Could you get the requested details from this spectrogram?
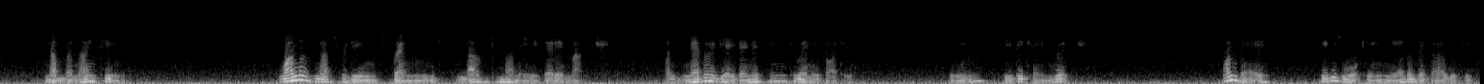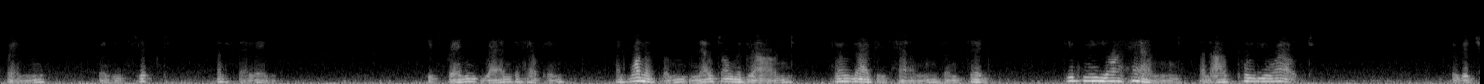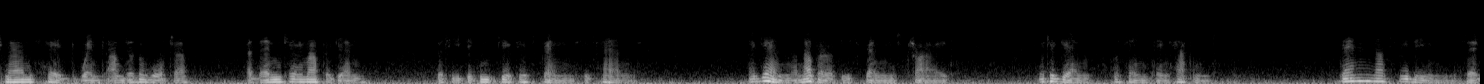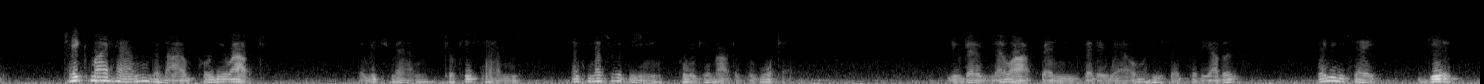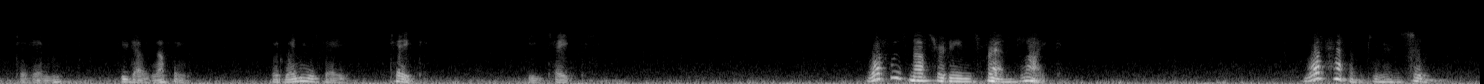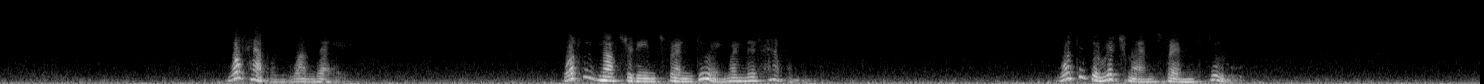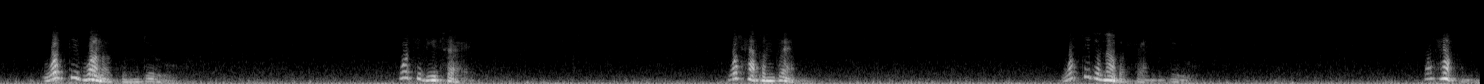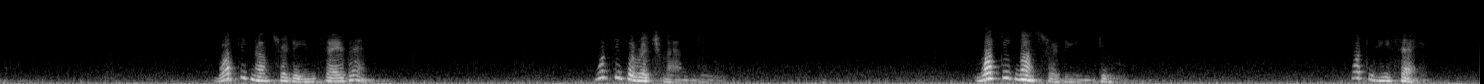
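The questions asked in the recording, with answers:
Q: What was Nasruddin's friend like?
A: He loved money very much and never gave anything to anybody.

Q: What happened to him soon?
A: He became rich.

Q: What happened one day?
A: He slipped and fell in the river.

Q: What was Nasruddin's friend doing when this happened?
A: Walking near the river with his friends.

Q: What did the rich man's friend do?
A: They ran to help him.

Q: What did one of them do?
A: He knelt on the ground and held out his hand.

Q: What did he say?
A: "Give me your hand and I'll pull you out."

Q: What happened then?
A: The rich man's head went under the water and came up again, but he didn't give his hand.

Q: What did another friend do?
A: He tried too.

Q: What happened?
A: The same thing happened again.

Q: What did Nasruddin say then?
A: "Take my hand and I'll pull you out."

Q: What did the rich man do?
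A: He took Nasruddin's hand.

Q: What did Nasruddin do?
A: He pulled him out of the water.

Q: What did he say?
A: "You don't know our friend very well. When you say give to him, he does nothing. But when you say take, he takes."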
